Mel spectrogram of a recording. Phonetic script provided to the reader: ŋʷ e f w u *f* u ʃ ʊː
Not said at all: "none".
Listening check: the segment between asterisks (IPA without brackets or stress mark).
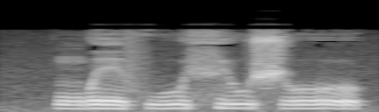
fʲ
